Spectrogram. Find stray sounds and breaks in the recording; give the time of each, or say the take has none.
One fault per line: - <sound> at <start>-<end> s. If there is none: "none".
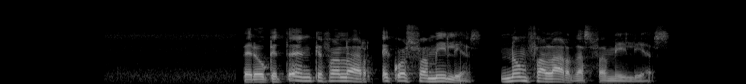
none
